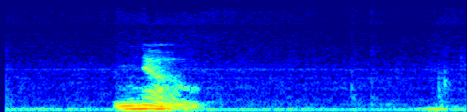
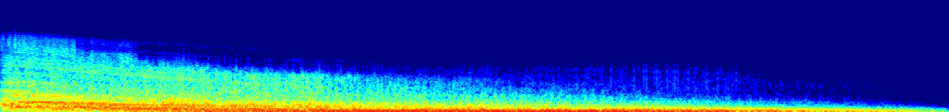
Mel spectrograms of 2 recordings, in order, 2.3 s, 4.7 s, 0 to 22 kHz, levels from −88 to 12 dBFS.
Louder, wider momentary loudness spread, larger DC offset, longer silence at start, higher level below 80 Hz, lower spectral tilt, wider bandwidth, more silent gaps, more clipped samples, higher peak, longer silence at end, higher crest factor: second, -21 LUFS vs -12 LUFS; first, 21 LU vs 13 LU; second, under 0.1% vs 10%; first, 0.55 s vs 0 s; second, -56 dBFS vs -10 dBFS; about the same, -10.5 dB/octave vs -11 dB/octave; first, 4.4 kHz vs 3.3 kHz; neither; neither; second, -6 dBFS vs 0 dBFS; about the same, 0.1 s vs 0 s; first, 20 dB vs 8 dB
